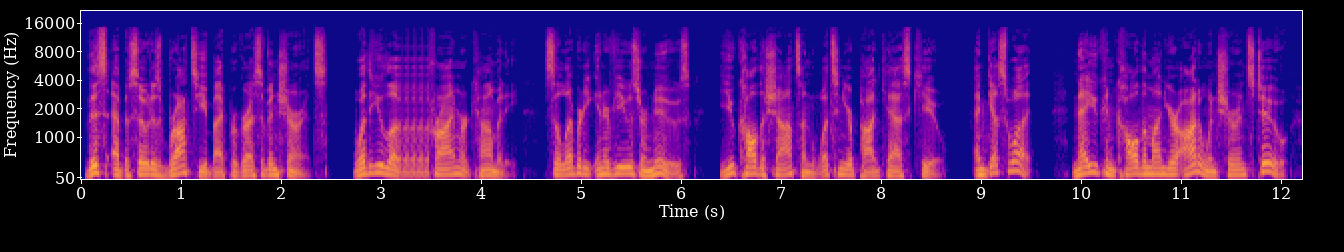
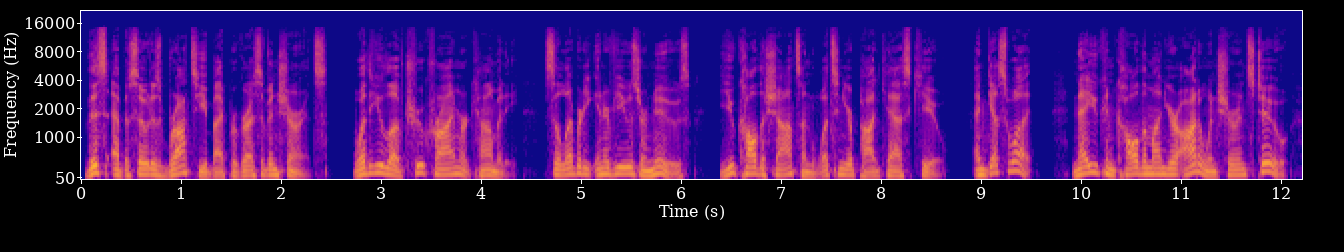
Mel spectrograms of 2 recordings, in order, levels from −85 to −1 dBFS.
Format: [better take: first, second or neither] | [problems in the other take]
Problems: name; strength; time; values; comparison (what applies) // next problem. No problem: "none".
second | audio freezing; at 3 s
